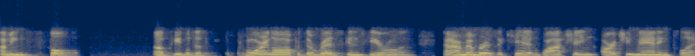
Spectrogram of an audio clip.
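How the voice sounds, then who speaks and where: A man with an ordinary speaking voice, fairly high in pitch with ordinary pitch variation, talks at a moderate pace. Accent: American. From Washington DC, Mount Pleasant. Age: 50s. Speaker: sports talk show host. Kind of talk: casual panel discussion.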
